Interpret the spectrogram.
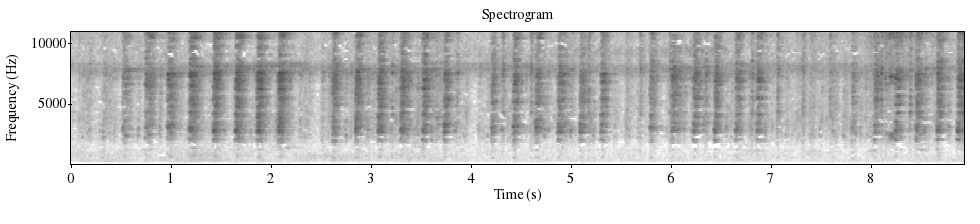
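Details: Little egret chicks at their nest begging for food make rapid, scratchy ticking pulses, roughly two per second, loudest early on and repeating evenly to the end.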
